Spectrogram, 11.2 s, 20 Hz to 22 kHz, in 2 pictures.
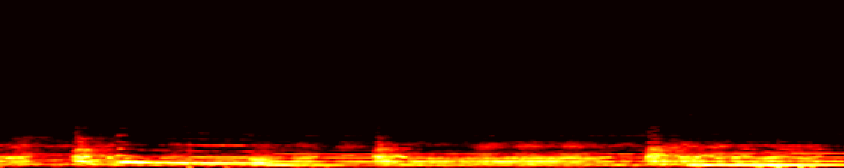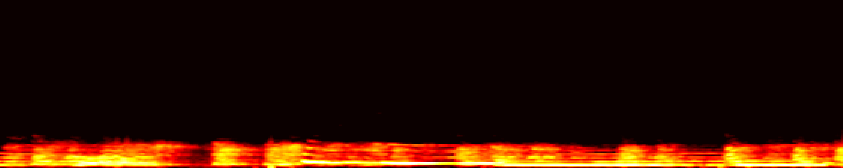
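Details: Dogs howling at 2 a.m. Several long, overlapping tonal wails, some gliding downward and others level or gently rising, start and stop in waves, with brief dips between phrases and a few faint clicks beneath.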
